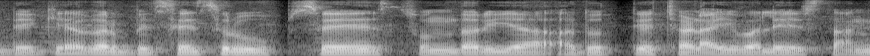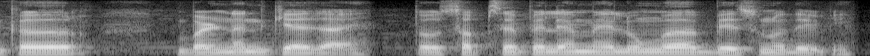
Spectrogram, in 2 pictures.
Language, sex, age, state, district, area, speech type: Hindi, male, 18-30, Madhya Pradesh, Bhopal, urban, spontaneous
